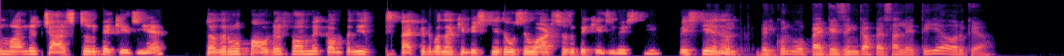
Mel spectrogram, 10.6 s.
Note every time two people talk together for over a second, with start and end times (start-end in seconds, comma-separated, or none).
none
